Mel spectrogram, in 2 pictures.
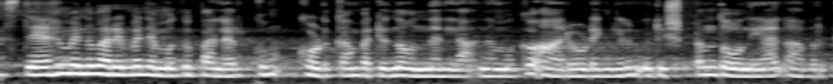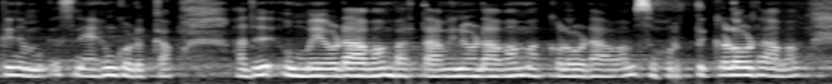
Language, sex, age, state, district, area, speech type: Malayalam, female, 18-30, Kerala, Malappuram, rural, spontaneous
